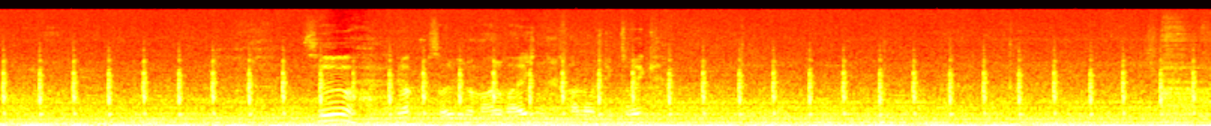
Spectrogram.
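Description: A turn signal ticks rapidly and evenly.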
